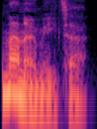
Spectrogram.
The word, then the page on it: nanometre: British English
